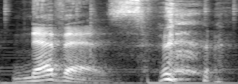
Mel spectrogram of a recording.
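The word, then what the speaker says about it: Neves: all you Anglophones that don't like my Portuguese pronunciation Rueben NEFAs the amount of people that were telling me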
